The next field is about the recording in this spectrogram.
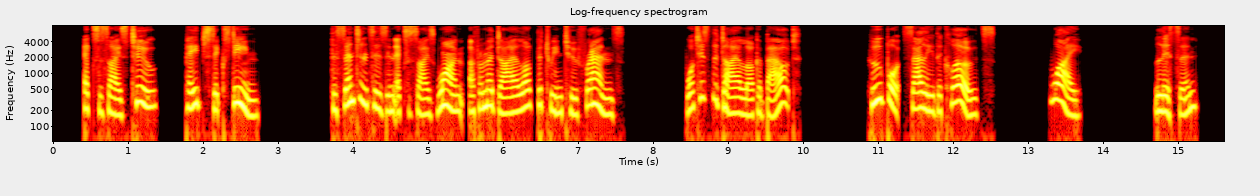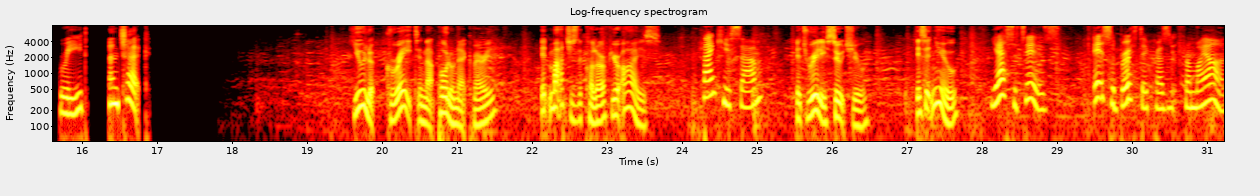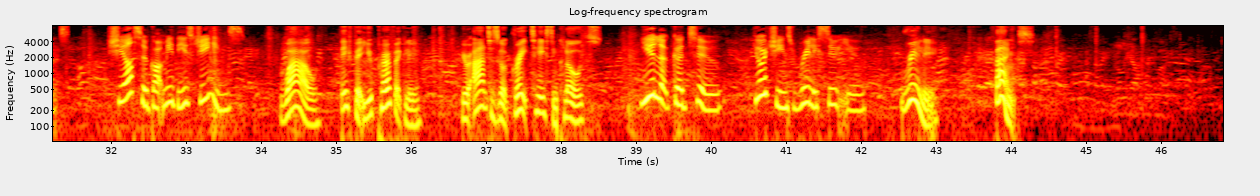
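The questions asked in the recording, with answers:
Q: What is the dialogue about?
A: Clothes Mary got as birthday presents, and how well they suit her

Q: Who bought Sally the clothes?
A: Her aunt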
